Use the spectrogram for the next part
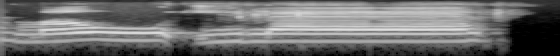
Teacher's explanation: Ilan awalnya lan fathah tanwin yang diwakafkan, maka dia menjadi fathah 2 harakat, menjadi mad iwad ya. Mad yang terjadi ketika wakaf pada huruf yang berharokat fathah tanwin dibacanya berubah menjadi fathah 2 harakat.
